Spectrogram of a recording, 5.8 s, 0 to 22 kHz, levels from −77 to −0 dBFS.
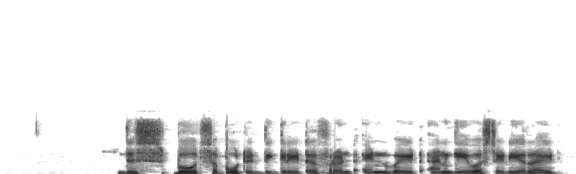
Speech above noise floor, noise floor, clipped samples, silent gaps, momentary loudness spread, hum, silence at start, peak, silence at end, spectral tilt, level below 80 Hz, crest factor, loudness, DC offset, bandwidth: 54 dB; -70 dBFS; under 0.1%; none; 4 LU; none; 1.2 s; 0 dBFS; 0.2 s; -4 dB/octave; -54 dBFS; 16 dB; -15 LUFS; under 0.1%; 7.4 kHz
